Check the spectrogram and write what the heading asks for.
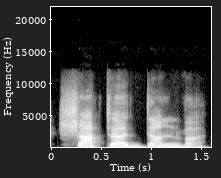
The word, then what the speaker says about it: Satadhanva: Did I pronounce that right? Satadhanva.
